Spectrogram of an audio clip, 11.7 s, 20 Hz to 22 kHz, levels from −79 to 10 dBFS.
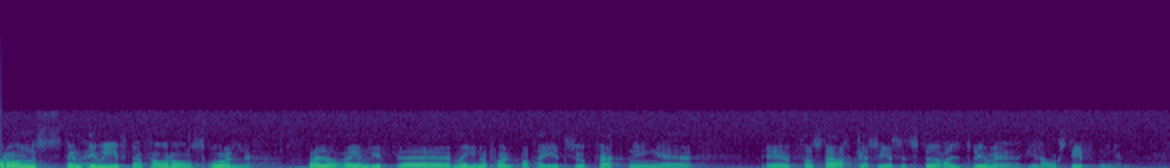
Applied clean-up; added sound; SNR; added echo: none; none; none; none.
